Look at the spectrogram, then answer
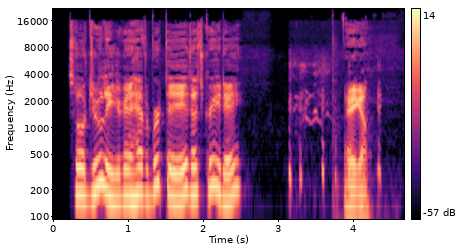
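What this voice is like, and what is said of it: Put-on exaggerated Canadian accent. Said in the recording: “in the sexiest Canadian accent you guys can do ... You sound like a Muppet. ... it's obviously kind of a Mackenzie-esque sort of voice ... It's also kind of a North Dakota, South Dakota”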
